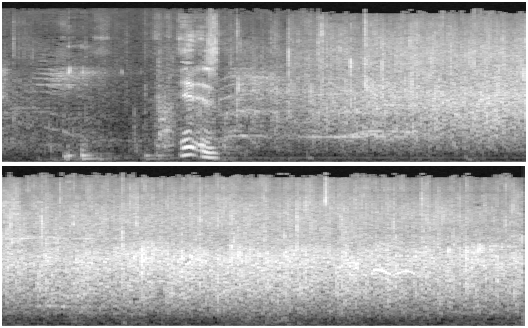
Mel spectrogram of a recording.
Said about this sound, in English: It's good to see you all. Some of you are applauding. Some of you are saying, get on with it. Let's go.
